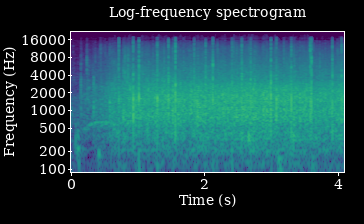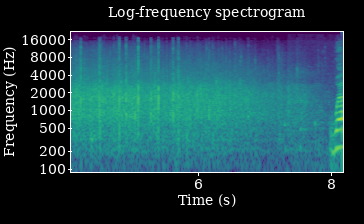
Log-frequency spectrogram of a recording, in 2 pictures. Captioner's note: applause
